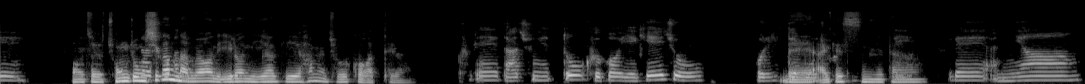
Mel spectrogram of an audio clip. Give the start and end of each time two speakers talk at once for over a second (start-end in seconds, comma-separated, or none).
7.8-9.3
